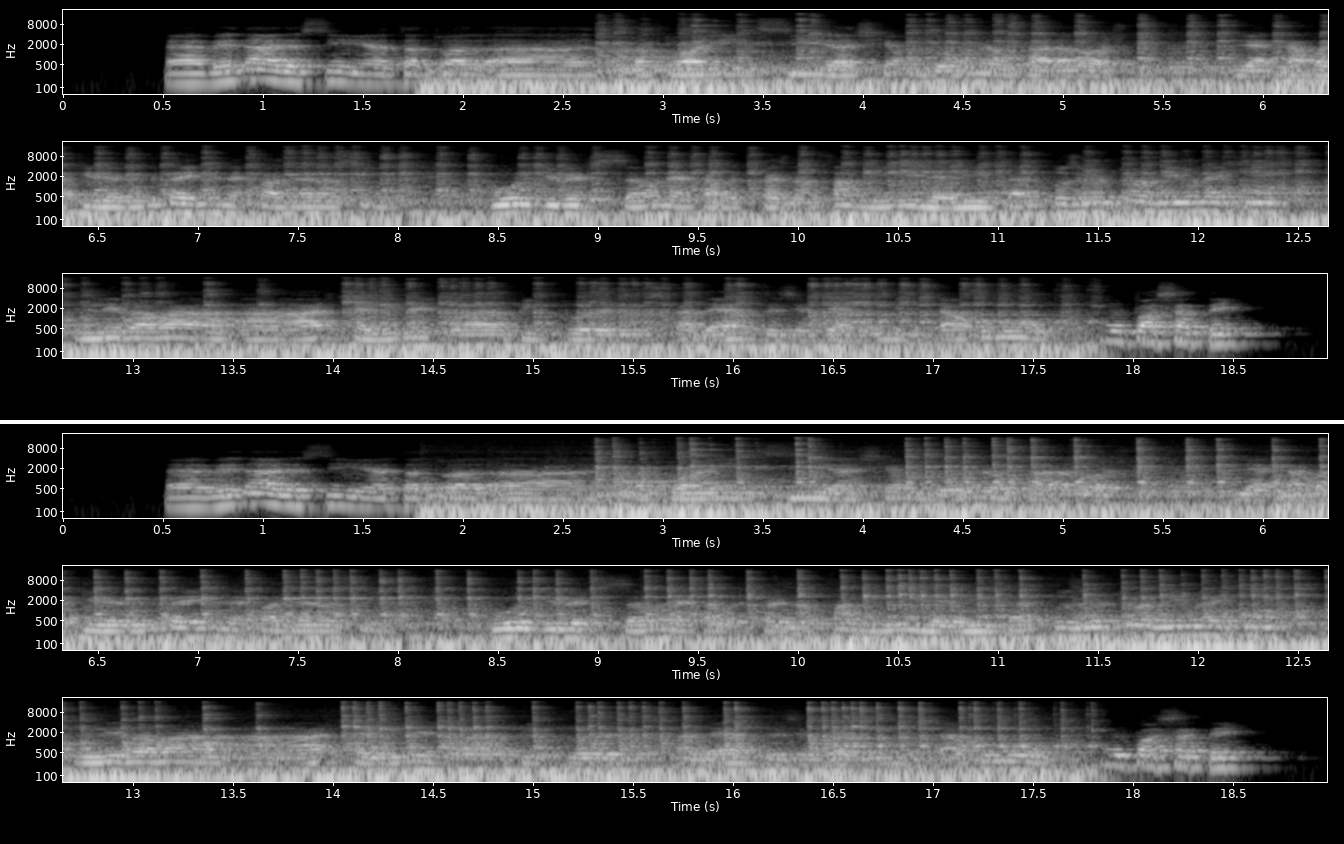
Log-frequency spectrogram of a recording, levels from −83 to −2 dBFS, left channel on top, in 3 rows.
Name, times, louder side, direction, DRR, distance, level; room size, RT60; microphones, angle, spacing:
voice 1, 0.5-8.2 8.4-12.4 12.7-18.5, left 2 dB, 55° left, -5 dB, 1.9 m, -28 dB
sound 1, 1.8-17.8, right 1 dB, 65° right, 2.4 m, -26 dB
7.8 x 4.5 x 3.1 m, 0.43 s
head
